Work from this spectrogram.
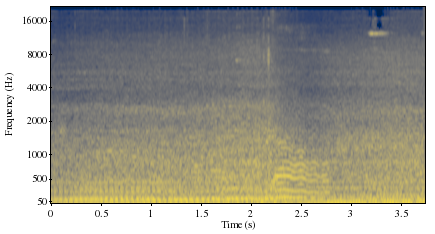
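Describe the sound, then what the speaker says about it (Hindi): Many vehicles entering a mountain road together near Lachen in Sikkim, a steady close rumble of engines and road noise with a brief horn-like tonal sound partway through. "अभी सारी गाड़ियां एंटर कर रही है एक साथ, इसलिए थोड़ा ट्रैफिक है"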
